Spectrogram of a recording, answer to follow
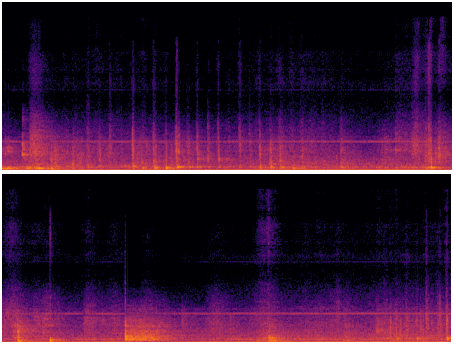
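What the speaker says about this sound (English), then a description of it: "I'm gonna hand mix a little bit" A hand works laundry powder detergent mixed with dish soap, producing soft squishing, scraping and tapping contacts in an irregular rhythm, close and fairly quiet over a steady low hum.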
